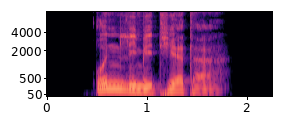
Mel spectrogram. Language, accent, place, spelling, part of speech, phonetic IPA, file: German, Germany, Berlin, unlimitierter, adjective, [ˈʊnlimiˌtiːɐ̯tɐ], De-unlimitierter.ogg
- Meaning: inflection of unlimitiert: 1. strong/mixed nominative masculine singular 2. strong genitive/dative feminine singular 3. strong genitive plural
